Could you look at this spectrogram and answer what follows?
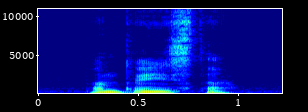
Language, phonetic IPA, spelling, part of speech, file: Polish, [ˌpãntɛˈʲista], panteista, noun, LL-Q809 (pol)-panteista.wav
